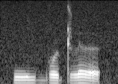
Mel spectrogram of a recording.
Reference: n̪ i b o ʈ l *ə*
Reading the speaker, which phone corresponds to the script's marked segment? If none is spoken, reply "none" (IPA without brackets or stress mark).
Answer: ə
